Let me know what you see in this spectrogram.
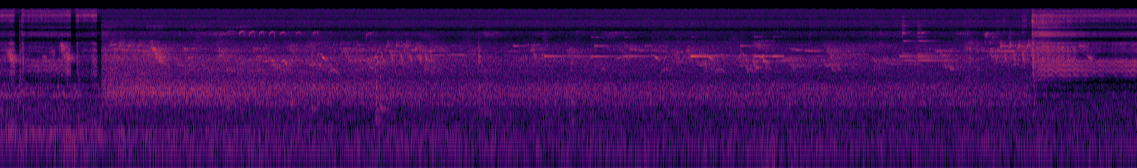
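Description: Small birds chirping and singing, with many short high notes and trills scattered throughout, over a steady outdoor background noise.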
